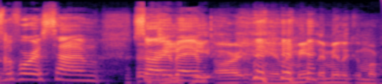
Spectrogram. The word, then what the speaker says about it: DPR Ian: Is that how you say it, or how do you say it? Yeah. Dapper Ian? DPR. Oh, it's DPR. Okay. DPR Ian.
